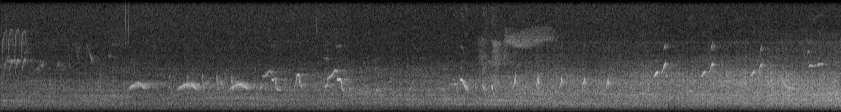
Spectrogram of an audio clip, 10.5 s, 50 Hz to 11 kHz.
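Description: Peppercorn A1 class 4-6-2 steam locomotive 60163 Tornado approaching with a loaded train, its running sound growing steadily louder. Birds chirp over it, in two spells.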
